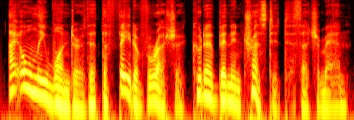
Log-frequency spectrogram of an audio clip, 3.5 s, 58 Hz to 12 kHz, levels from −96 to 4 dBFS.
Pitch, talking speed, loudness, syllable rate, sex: 130 Hz, 270 wpm, -18 LUFS, 6.4 syllables/s, male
